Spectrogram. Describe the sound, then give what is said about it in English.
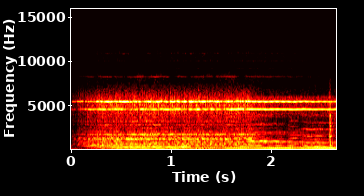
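A desk telephone rings unanswered, heard as a loud, steady, continuous bell-like tone rich in bright overtones that holds without a break for the whole stretch, with no talking. “Ignoring the phone, Mike paces.”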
